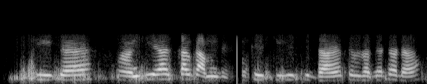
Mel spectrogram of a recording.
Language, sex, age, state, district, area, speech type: Punjabi, female, 30-45, Punjab, Gurdaspur, urban, conversation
